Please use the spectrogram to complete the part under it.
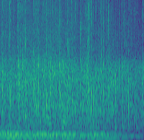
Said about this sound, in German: Euer Applaus.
